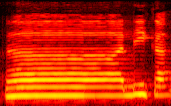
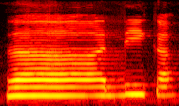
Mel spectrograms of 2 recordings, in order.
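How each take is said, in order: No difference in how they are said.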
